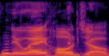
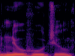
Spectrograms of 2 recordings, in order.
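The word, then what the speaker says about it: Nue Houjuu: He's pronouncing the new fret wrong. I know what I'm doing. It's Nue Hojo, but I just call her New Huju because well, I'm very funny, of course.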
